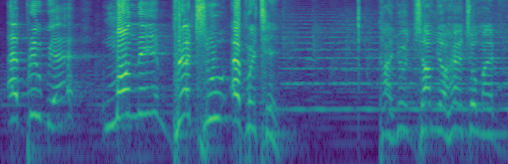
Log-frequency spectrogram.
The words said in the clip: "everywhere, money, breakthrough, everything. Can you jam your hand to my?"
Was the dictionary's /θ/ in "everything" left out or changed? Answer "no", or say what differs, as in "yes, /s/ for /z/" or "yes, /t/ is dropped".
yes, /t/ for /θ/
